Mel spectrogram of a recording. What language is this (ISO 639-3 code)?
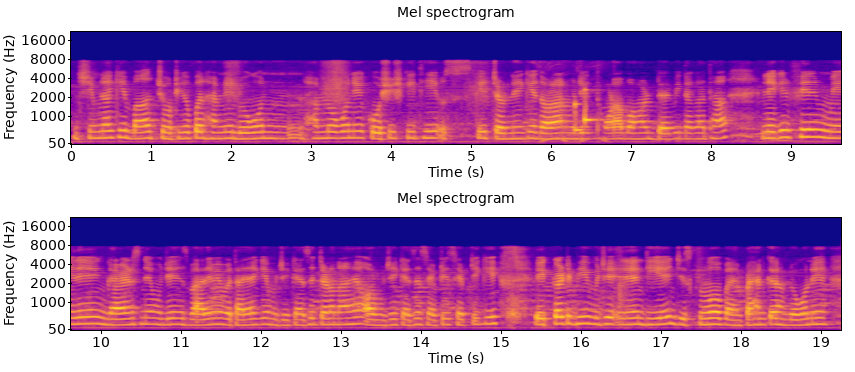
urd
